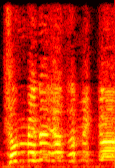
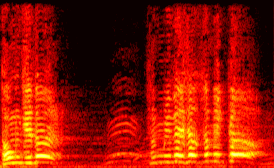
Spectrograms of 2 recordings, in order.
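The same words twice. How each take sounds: First: Higher rallying call. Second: Rallying call. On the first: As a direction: call it again even higher to rouse them. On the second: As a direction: call the crowd to readiness. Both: Acted.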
